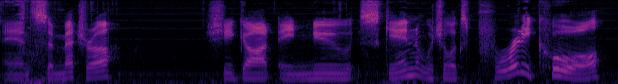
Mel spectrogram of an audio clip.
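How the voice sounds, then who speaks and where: A man's voice: mid-range voice, takes it slowly, a bit bright. A man giving casual, off-the-cuff commentary as host of a gaming showcase video.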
